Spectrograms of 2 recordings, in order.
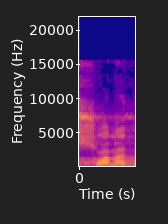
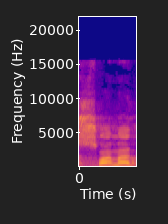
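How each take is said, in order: The two takes are said the same way.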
